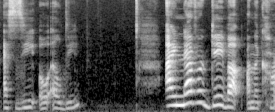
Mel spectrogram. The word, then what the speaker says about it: Szold: That's a quote from Henrietta Szold, I think is how you say her last name. It's Szold.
